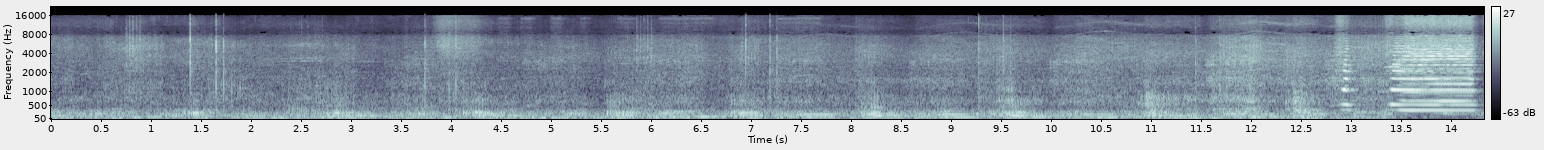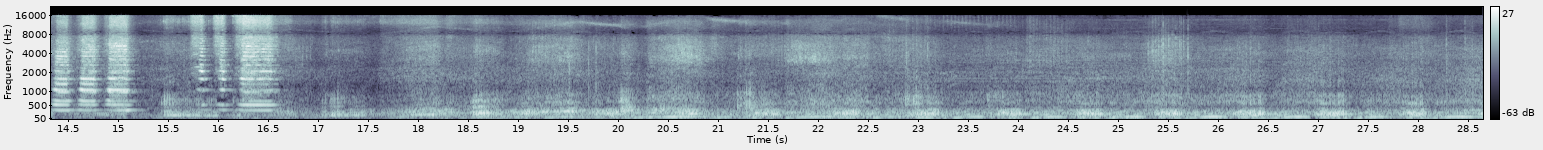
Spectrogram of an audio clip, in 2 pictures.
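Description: Diesel semi-truck engines running as the trucks roll slowly past close by. About halfway through a truck air horn sounds: a long blast of nearly two seconds, then a shorter one.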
